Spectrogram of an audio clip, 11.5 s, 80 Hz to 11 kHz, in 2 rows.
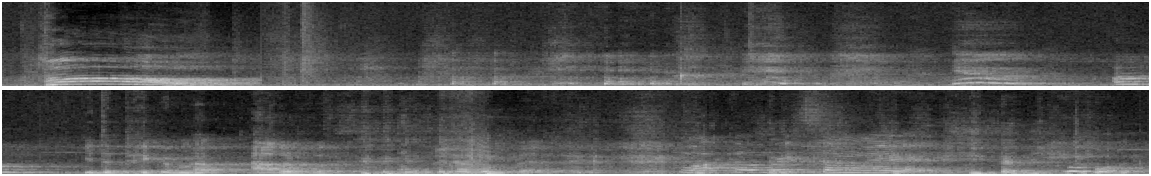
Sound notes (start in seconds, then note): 2.0 giggles; 3.8 gasps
